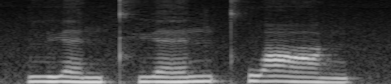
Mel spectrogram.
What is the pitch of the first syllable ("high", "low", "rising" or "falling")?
low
